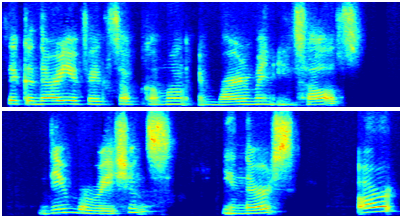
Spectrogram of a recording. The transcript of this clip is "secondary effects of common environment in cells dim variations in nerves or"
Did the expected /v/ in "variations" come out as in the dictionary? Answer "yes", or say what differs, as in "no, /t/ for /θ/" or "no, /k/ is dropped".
no, /b/ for /v/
